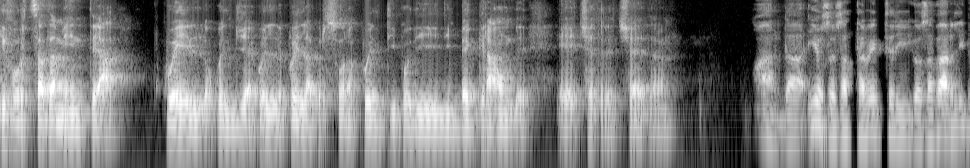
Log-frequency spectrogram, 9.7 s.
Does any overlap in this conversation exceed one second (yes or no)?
no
